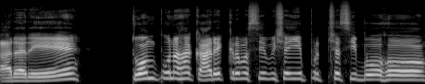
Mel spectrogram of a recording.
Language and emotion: Sanskrit, disgusted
